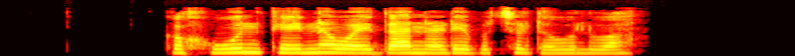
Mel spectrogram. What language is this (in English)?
Pashto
